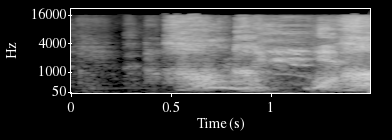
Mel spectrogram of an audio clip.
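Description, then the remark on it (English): A person imitates a pug barking like Gollum: a raspy, gurgling bark in two drawn-out, growly bursts, fairly loud after a brief quiet start. “Or a normalized pug that barks like Gollum.”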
